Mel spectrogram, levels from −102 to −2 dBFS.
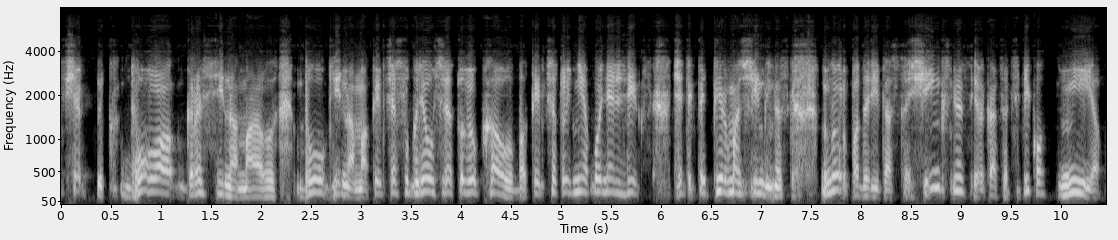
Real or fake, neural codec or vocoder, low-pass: fake; codec, 16 kHz, 4 kbps, FunCodec, trained on LibriTTS, 50 frames a second; 7.2 kHz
